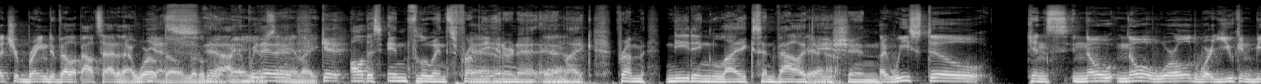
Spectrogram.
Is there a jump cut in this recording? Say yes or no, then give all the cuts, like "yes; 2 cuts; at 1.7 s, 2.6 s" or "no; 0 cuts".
no; 0 cuts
